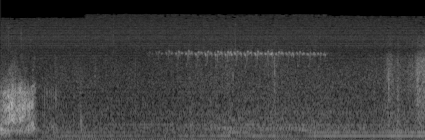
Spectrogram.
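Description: Coyote pups play-fighting: a short, loud, rough burst of growling at the start, then a faint, steady, low rumbling growl.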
